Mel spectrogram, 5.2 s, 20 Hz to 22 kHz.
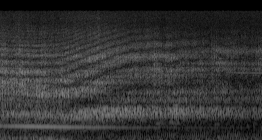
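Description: Electric brushless motor and four-bladed propeller of an FMS F4U Corsair RC scale model in flight: a steady whine that drops slightly in pitch and fades as the model flies past and away.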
